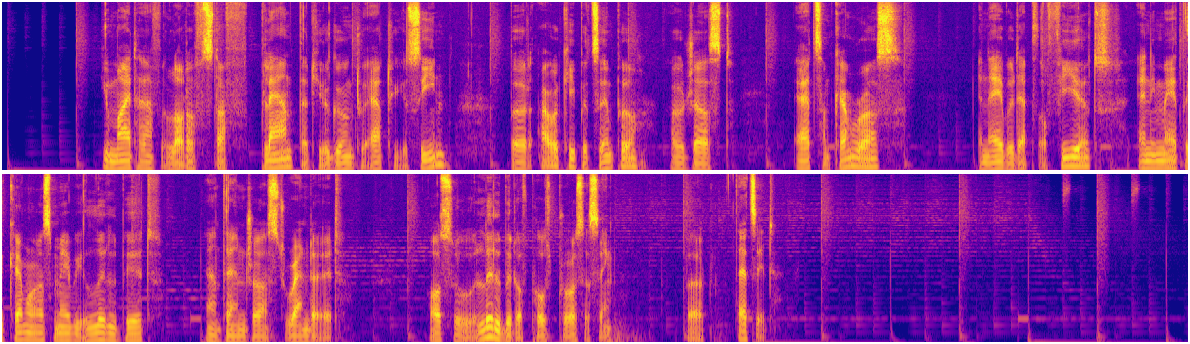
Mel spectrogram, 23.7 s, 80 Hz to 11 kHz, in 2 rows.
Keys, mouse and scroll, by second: 0.0 middle click, 0.2 ctrl+alt+KP_0, 0.3-2.1 typing, 0.7 click, 2.6 click, 3.2 click, 3.5 r, 3.9 i, 4.4 right click, 4.5 click, 4.6 space, 5.6-6.9 typing, 5.7 drag, 6.7 click, 8.0 right click, 8.1 click, 8.2 space, 9.5 space, 11.1 shift+a, 11.3 click, 11.4-11.7 scroll down 14, 11.4 middle click, 11.6 middle click, 11.7 scroll up 1, 11.8 scroll down 1, 11.8 middle click, 12.2 click, 12.7 click, 13.0 ctrl+alt+KP_0, 13.2 g, 13.5 g, 14.5 click, 15.1 g, 15.5 r, 15.8 g, 16.3 right click, 16.4 click, 16.5 space, 17.5 space, 18.6 click, 18.8 g, 19.2 click, 19.9 space, 20.9 space, 21.0 click, 21.3 g, 21.9 click, 21.9 space, 22.3 right click, 22.5 right click, 23.4 space.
